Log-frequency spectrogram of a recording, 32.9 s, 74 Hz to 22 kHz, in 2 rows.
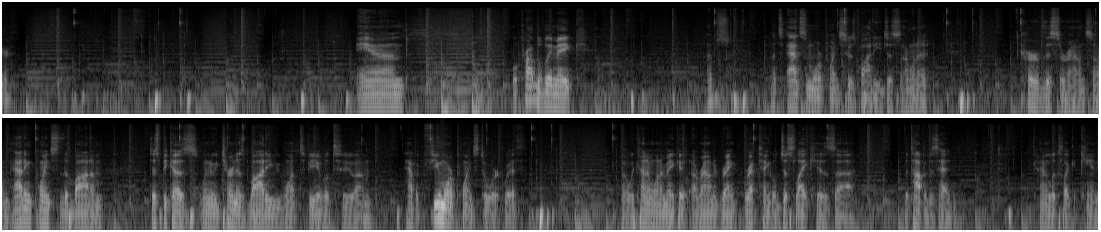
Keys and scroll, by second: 9.4 a, 11.0 super+z, 12.9 a, 14.3 c, 15.9 a, 17.4 space, 19.7 space, 21.2 t, 23.3 shift+t, 24.0 t, 24.5 c, 25.9 t, 28.2 t, 32.3 t.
